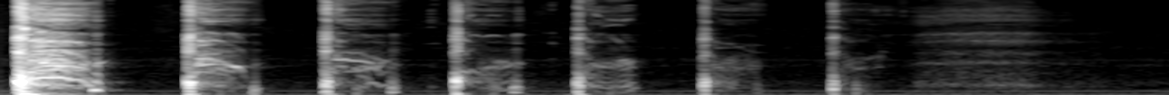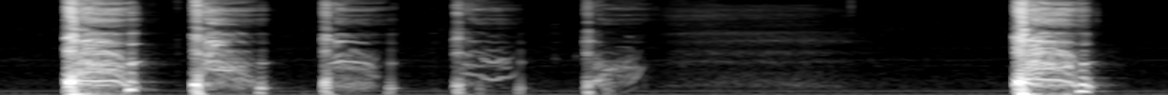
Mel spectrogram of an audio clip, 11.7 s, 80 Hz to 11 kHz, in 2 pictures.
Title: Coughing 27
